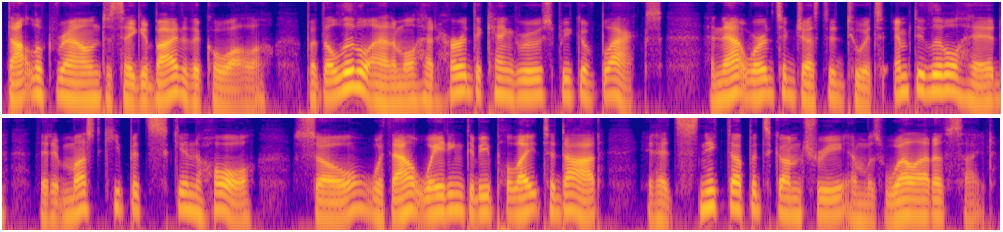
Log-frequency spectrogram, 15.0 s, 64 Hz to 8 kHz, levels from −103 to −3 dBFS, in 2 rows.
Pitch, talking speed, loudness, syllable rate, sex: 130 Hz, 230 wpm, -22 LUFS, 5.6 syllables/s, male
